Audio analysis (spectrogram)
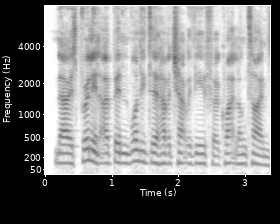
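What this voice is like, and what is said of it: Smooth, laid-back British accent. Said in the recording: “your voice is like smooth as butter. You got that nice British accent and it's like all laid back ... You got like this smooth radio voice”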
